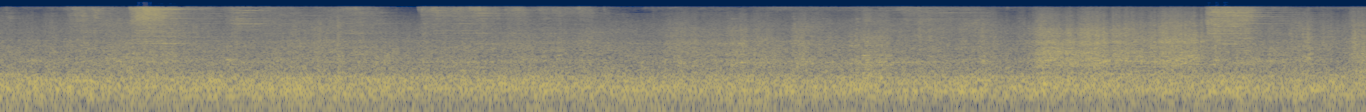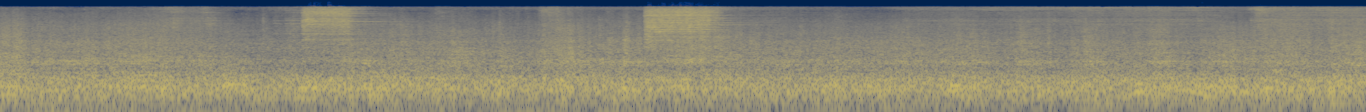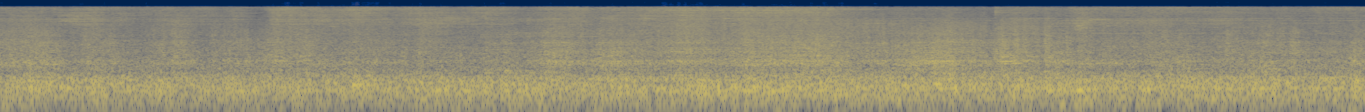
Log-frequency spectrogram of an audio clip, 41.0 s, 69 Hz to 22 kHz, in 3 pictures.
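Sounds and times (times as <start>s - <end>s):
train wheels rumbling on rail: 0.0s - 40.9s
high-pitched wheel squeal: 20.1s - 21.0s.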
